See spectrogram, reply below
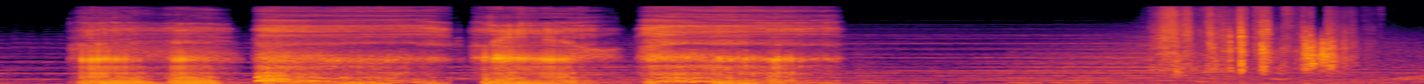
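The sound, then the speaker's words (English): Loud, exaggerated snoring in several long rasping bursts, separated by short gaps, followed by a quieter stretch and a rapid fluttering snort toward the end; likely a voice performing the snores. “The wolf was so full, he fell asleep right away, snoring very loudly.”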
